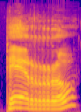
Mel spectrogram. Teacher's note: the word for dog, perro, has the rolled R. So maybe if you whistle like this, let me see if I can do it, then that would imitate the R sound in Espanol.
